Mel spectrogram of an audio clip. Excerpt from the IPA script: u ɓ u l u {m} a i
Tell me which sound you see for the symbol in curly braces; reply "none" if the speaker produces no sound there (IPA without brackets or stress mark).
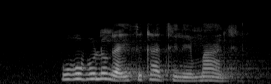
ŋ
